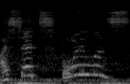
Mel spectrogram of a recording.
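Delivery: high-pitched, put-on bad Australian accent. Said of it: "I'm trying to do an Australian accent".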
